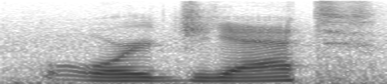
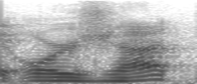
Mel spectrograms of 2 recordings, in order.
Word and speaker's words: orgeat: You know, I heard you say orgeat before, and I was like, oh, sounds like he knows what he's talking about. – I think it's orgeat, but I always forget that it's orgeat, and I say orgeat, so whatever.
